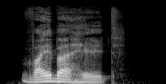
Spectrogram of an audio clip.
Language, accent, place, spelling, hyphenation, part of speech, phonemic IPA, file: German, Germany, Berlin, Weiberheld, Wei‧ber‧held, noun, /ˈvaɪ̯bɐˌhɛlt/, De-Weiberheld.ogg
- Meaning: womanizer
